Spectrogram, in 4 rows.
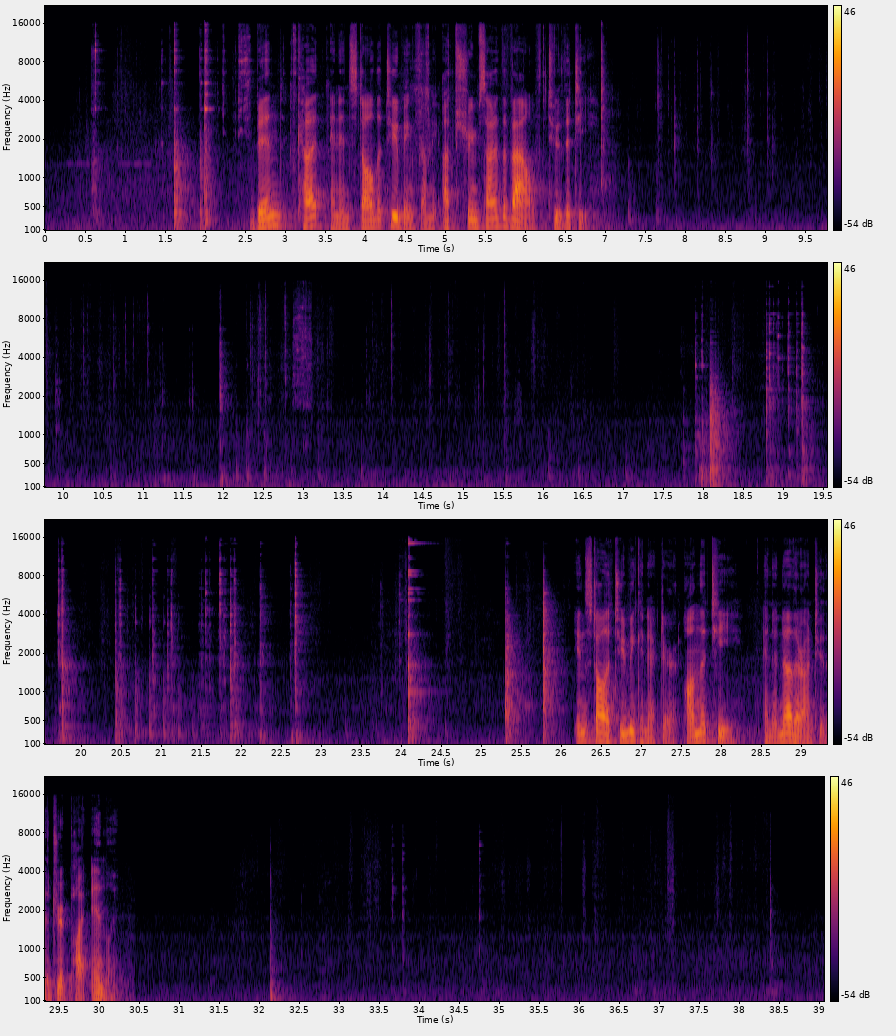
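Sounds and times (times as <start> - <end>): faint handling of metal tubing: 6.9 - 26.1, 31.6 - 38.6.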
